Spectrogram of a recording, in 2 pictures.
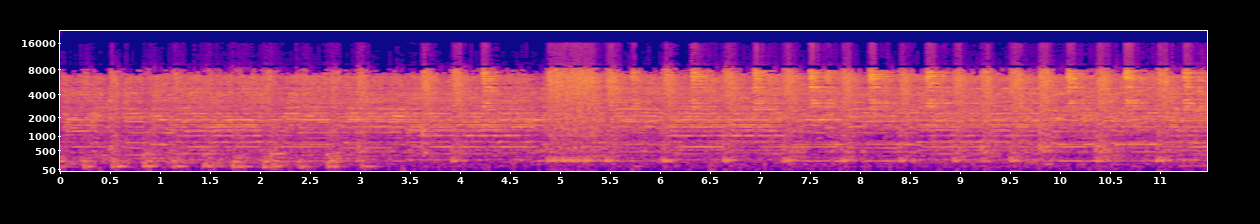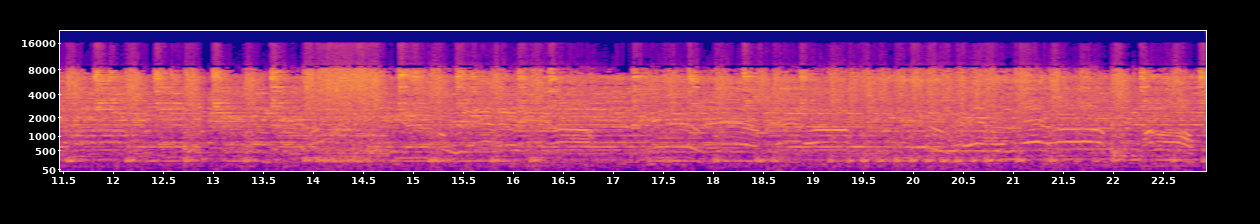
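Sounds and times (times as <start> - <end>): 
person screaming rock vocals: 0.2 - 4.9, 5.6 - 22.9.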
